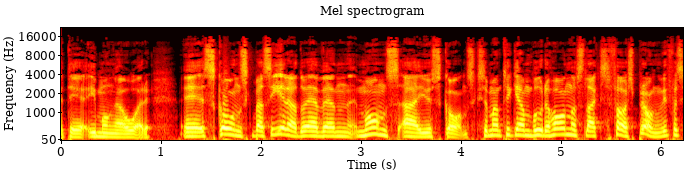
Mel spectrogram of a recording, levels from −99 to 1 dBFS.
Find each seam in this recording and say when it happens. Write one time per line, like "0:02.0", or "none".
none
